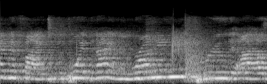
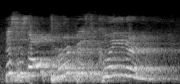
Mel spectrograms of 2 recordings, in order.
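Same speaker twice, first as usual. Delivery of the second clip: high, slow, laughing exasperation; exasperated friend; 10 semitones higher, slower than usual. Retold or imitated. Friend holding the cleaner bottle, exasperated. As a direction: scold her through laughter. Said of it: "they're like".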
